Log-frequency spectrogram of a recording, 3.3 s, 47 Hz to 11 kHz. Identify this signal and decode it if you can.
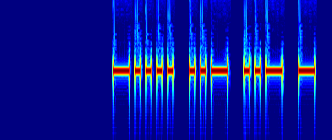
Morse code, heard as a keyed tone, about 22 wpm, 700 Hz. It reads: 6UUT
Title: Four Challenging Letter-Number Combinations 22wpm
